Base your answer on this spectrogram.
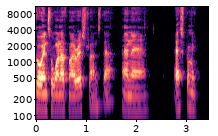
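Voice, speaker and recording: Speaking with a Spanish accent, a man uses a medium pitch and ordinary pitch variation. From Colombia. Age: 20s. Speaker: chef and restaurant owner. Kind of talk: interview. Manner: halting, repeats words.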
